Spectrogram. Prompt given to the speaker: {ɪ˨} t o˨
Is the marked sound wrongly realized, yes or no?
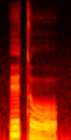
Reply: yes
